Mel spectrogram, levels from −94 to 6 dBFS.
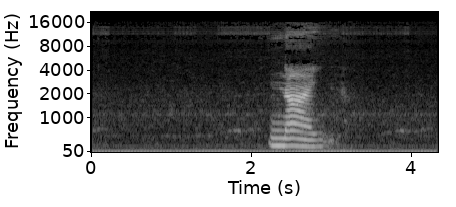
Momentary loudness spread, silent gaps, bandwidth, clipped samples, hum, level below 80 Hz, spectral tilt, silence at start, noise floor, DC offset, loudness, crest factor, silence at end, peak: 29 LU; none; 16.5 kHz; under 0.1%; none; -44 dBFS; -4 dB/octave; 0.1 s; -46 dBFS; under 0.1%; -23 LUFS; 20 dB; 0 s; -10 dBFS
